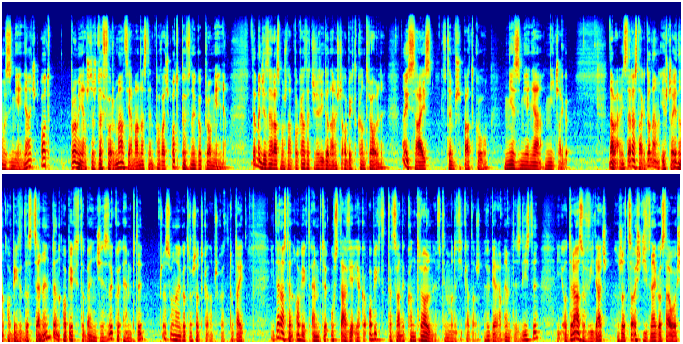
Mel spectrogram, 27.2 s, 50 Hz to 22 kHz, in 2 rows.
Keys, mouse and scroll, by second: 7.8-9.7 drag, 11.5 click, 13.1 middle click, 13.7 shift+a, 15.3 shift+a, 16.7 click, 19.0 right click, 21.9-23.7 drag, 25.1-27.1 middle drag.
